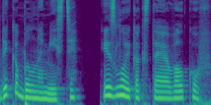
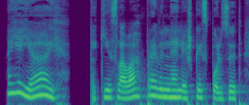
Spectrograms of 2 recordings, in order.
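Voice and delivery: ordinary delivery

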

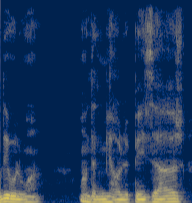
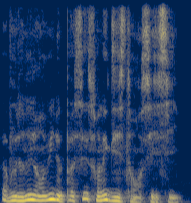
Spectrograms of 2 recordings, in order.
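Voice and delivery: higher, impulsive gush; a lifted, unguarded outburst; thoughtless blurt; 7 semitones higher, 5 dB louder than usual. A narrator's reading. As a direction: let it slip out with sudden enthusiasm. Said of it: "répondit-il étourdiment".

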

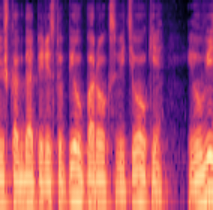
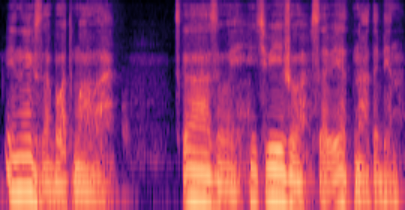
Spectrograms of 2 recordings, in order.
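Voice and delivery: put-on much softer frail old man; weak stern dying father; 7 dB quieter than usual.

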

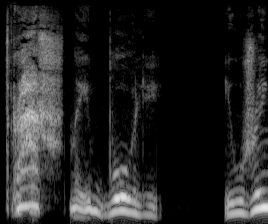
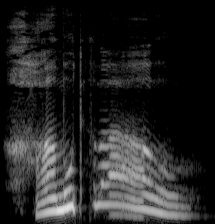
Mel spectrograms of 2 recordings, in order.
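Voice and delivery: long drawn-out, higher incantation, falling at the end; loud ritual call; 5 semitones higher, much slower than usual. A narrator's reading. Sorcerer calling in a ritual, long drawn-out call. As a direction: call out the name, stretching it slowly. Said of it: "громко зовёт колдун".

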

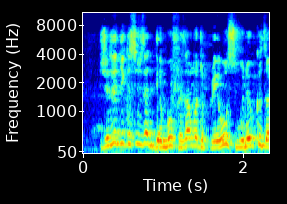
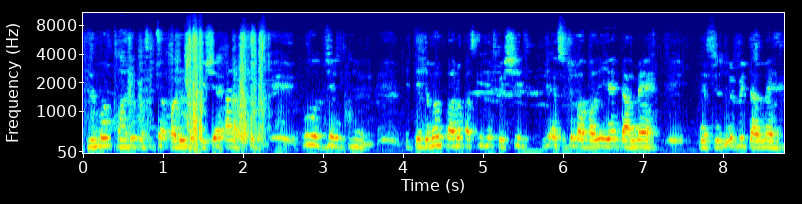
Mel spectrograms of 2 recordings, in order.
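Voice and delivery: lightly put-on pleading penitent; a hint of plaintive praying; mock repentant prayer; 3 semitones higher than usual. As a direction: imitate someone begging God's pardon. Acting out a shallow repentance prayer.

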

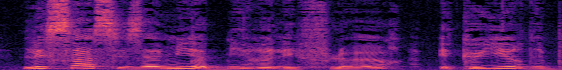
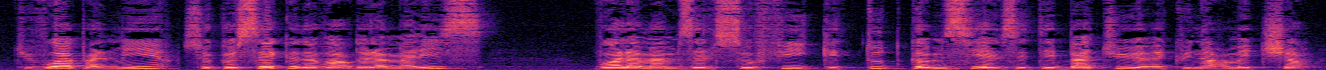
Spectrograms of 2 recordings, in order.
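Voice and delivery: loud, firm moral lecture; scold, then grudgingly forgive your daughter; rustic mother's stern forgiveness; admonishing country mother; 8 dB louder than usual. A narrator's reading.

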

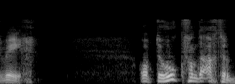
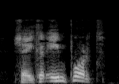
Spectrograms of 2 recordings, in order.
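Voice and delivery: higher, mildly sneering verdict; scornful; 7 semitones higher than usual. A narrator's reading. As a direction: dismiss the outsider with scorn. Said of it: "zei hij smalend". (smalend, met hogere stem)

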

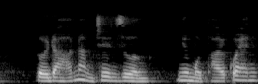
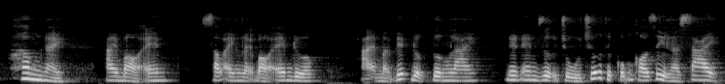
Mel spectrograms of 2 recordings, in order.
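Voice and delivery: ordinary delivery, nothing marked

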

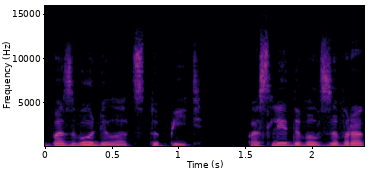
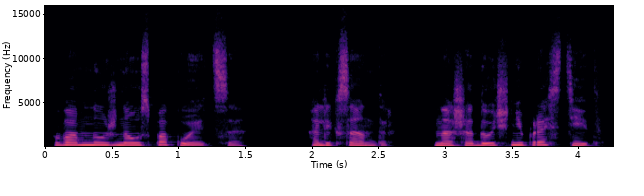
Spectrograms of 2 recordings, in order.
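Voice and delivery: usual speaking voice

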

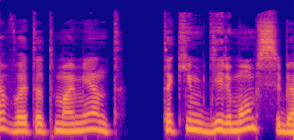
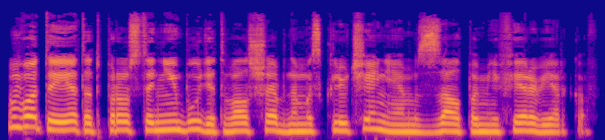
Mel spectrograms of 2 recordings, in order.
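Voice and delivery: usual speaking voice

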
